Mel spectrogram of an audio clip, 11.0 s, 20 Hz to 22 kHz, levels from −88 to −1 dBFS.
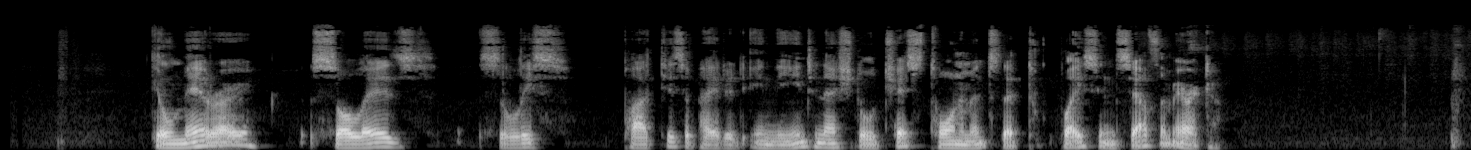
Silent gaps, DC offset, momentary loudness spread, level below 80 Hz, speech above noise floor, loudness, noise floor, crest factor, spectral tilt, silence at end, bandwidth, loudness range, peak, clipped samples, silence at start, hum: none; under 0.1%; 14 LU; -52 dBFS; 45 dB; -23 LUFS; -68 dBFS; 20 dB; -5.5 dB/octave; 0.1 s; 11 kHz; 5 LU; -4 dBFS; under 0.1%; 1.15 s; none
